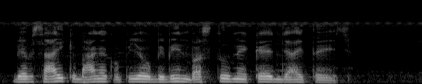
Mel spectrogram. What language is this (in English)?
Maithili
